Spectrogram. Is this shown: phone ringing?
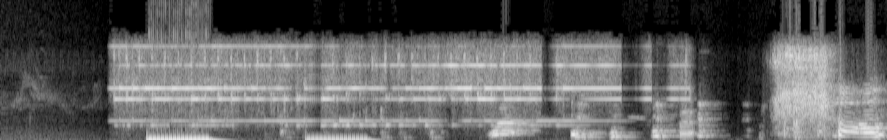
yes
